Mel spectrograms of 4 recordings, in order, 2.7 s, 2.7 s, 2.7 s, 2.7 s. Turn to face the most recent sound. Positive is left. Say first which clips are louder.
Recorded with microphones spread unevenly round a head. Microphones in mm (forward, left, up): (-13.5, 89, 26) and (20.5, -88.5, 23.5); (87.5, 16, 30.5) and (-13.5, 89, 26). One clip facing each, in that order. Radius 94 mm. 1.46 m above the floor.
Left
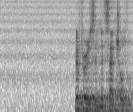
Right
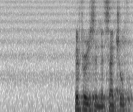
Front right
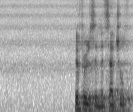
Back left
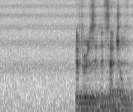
# right 5 dB, front right 7 dB
turn(degrees=-60)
